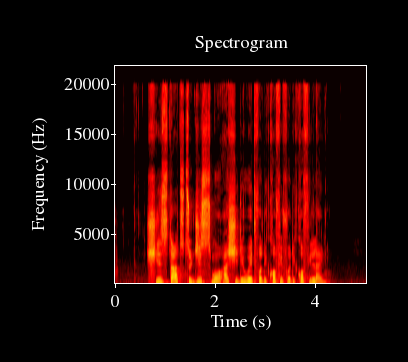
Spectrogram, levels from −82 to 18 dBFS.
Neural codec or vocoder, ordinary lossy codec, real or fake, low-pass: none; none; real; none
